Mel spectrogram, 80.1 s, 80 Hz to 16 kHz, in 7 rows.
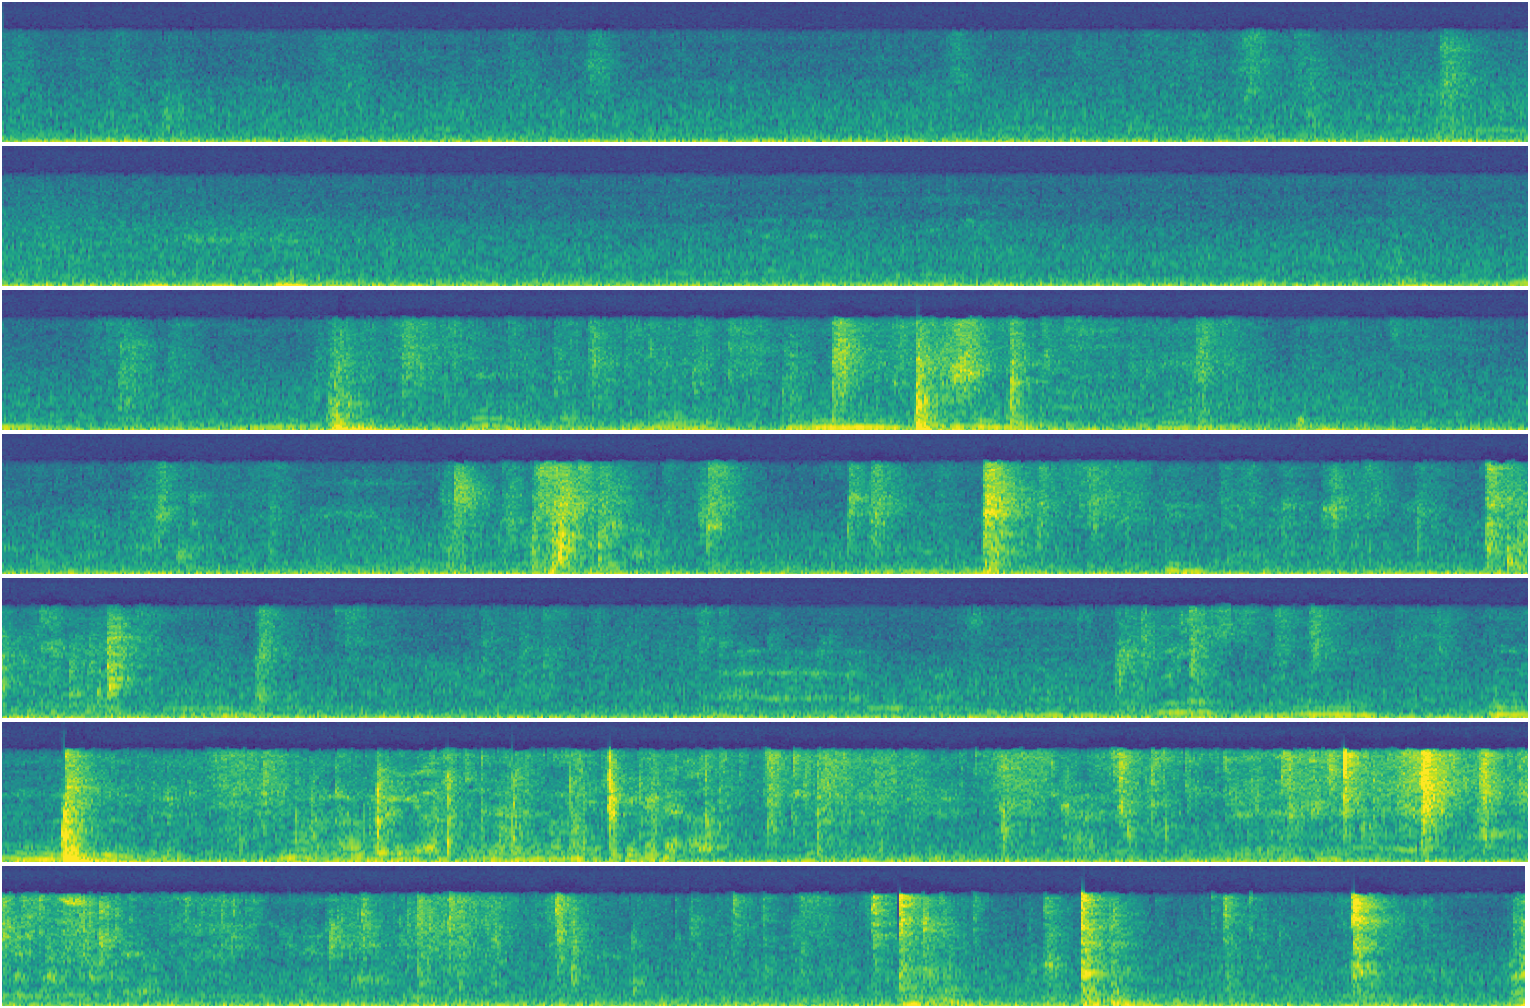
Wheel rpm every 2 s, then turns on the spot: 0, 0, 0, 0, 0, 0, 0, 0, 0, 0, 0, 0, 0, 0, 0, 0, 0, 0, 0, 0, 0, 0, 0, 0, 0, 0, 0, 0, 0, 0, 0, 0, 0, 0, 0, 0, 0, 0, 0, 0.
none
